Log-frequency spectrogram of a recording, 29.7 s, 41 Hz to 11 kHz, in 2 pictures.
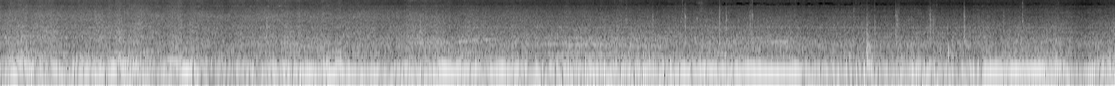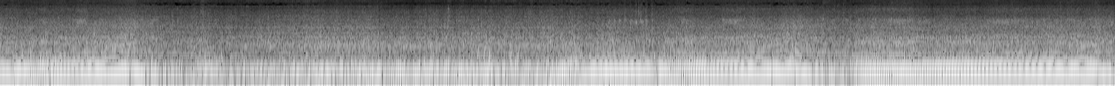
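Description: A 1972 Fiat 850 Sport Spider's small rear-mounted four-cylinder engine running and pulling the car, heard from the open cockpit. The engine pitch climbs as it accelerates, then drops back at each gear change, several times over.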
